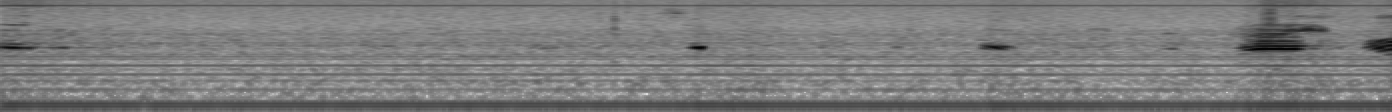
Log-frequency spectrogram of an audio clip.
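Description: Steady electrical hum with a few faint, brief chirps and one click. Near the end comes a loud, short, high-pitched cry.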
